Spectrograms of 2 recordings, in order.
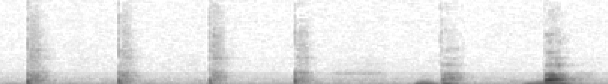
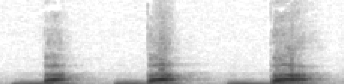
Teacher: They are produced exactly the same way here in your mouth. But the P sound has no voicing and the B sound BBB does have voicing. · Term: paired consonants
